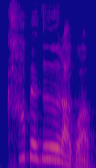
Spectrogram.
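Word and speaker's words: כָּבֵד: 공경하다라고 하는 이 히브리 원어는 카베드라고 읽게 되는데, 이 말 속의 의미를 보면 무거운 것을 의미해요.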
